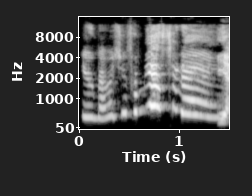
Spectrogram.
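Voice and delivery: very high, loud, quick squeal; re-enacted excited scream. Replaying the screaming reaction for the host, excited squeal. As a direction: squeal it out, breaking into laughter.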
